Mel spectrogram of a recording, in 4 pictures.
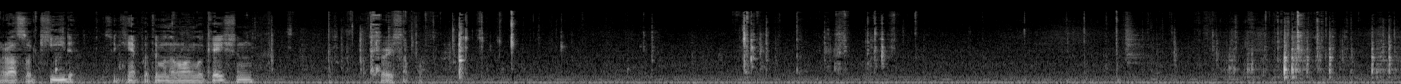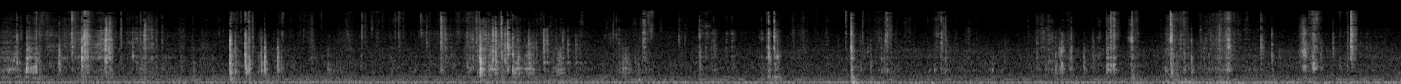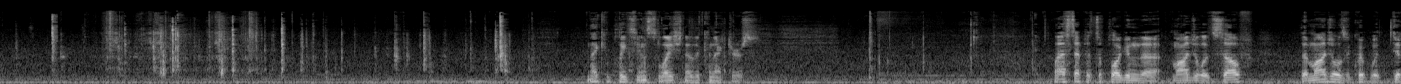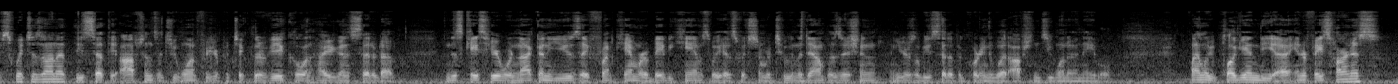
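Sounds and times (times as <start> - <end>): plugs and wires rattling: 0.0 - 5.7, 11.0 - 35.6
steady low hum: 0.0 - 56.0.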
